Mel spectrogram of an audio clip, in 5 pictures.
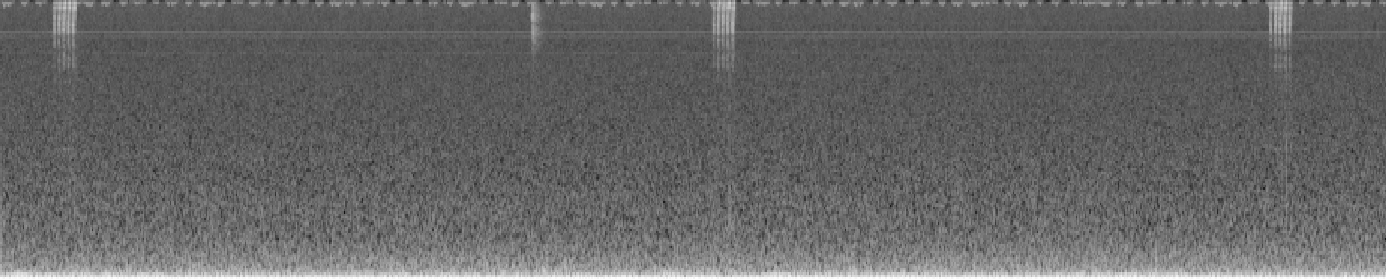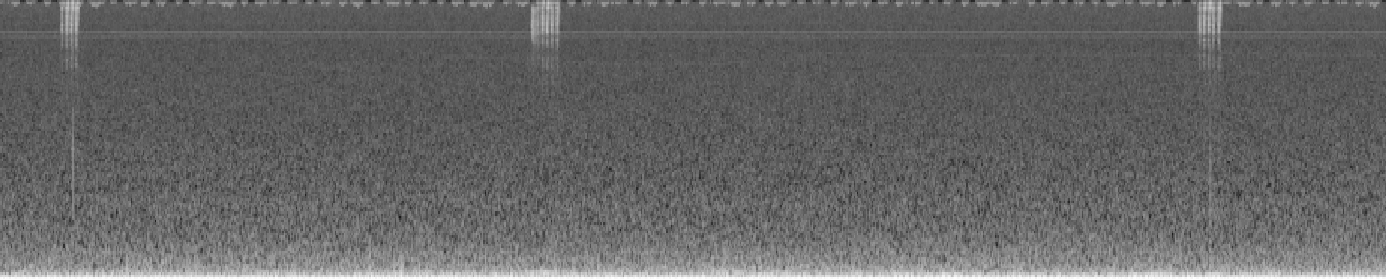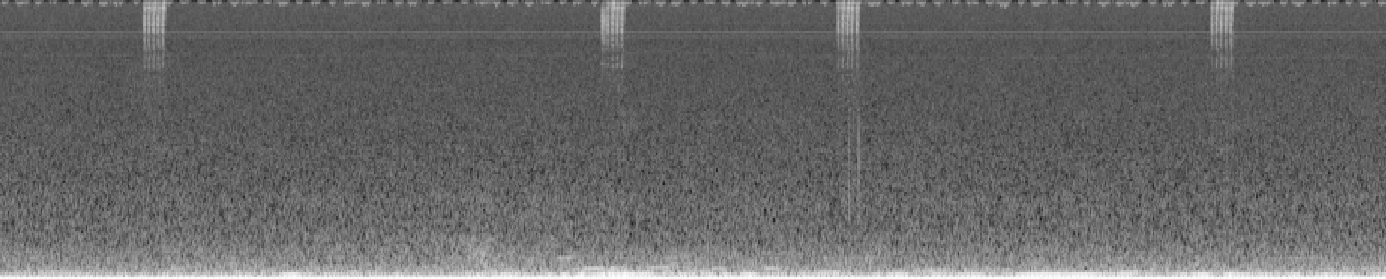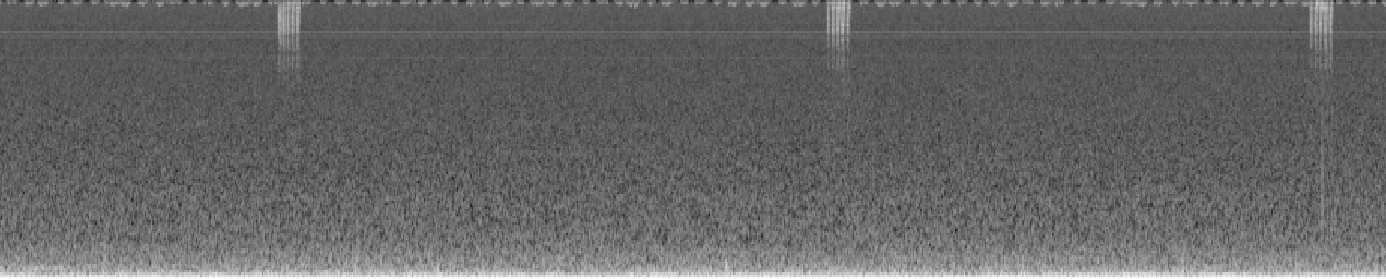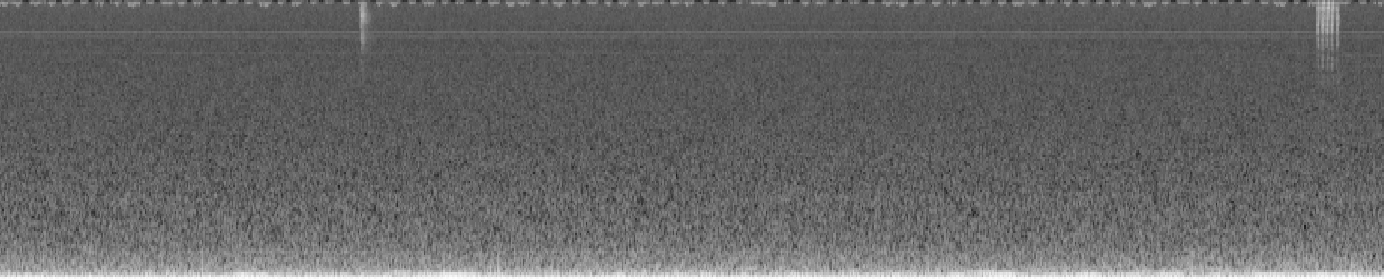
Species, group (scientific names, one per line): Pachytrachis gracilis
Orthoptera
